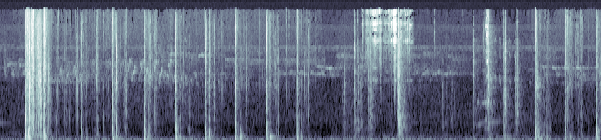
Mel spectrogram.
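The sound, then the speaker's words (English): Keys jangle as a store is locked up, giving many sharp, bright metallic clicks and rattles in uneven bursts separated by short quiet gaps. The whole is fairly faint. “All right, store's closed today. We're leaving. Where do you live again? yeah, I can just lock the store like that.”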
